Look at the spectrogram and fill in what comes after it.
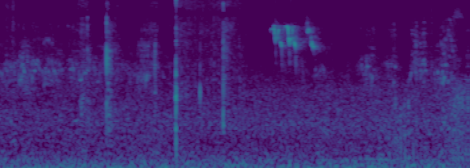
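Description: Small birds chirping a few times, brief high calls around the middle, over a steady low outdoor rumble.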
